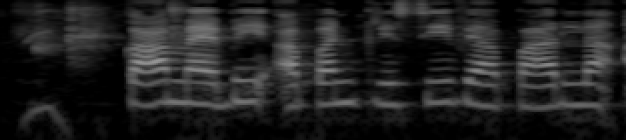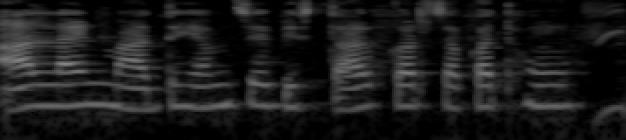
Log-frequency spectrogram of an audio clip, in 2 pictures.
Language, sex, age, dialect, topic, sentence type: Chhattisgarhi, female, 60-100, Central, agriculture, question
